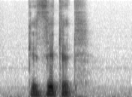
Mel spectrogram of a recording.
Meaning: civilized, well-mannered, cultivated
- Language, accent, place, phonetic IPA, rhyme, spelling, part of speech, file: German, Germany, Berlin, [ɡəˈzɪtət], -ɪtət, gesittet, adjective, De-gesittet.ogg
